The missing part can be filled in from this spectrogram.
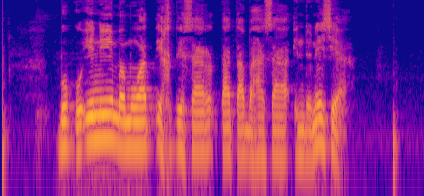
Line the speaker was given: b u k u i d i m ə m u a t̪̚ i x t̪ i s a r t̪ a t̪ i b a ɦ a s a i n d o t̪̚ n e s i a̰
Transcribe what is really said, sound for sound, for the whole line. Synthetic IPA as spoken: b u k u i n i m ə m u a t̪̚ i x t̪ i s a r t̪ a t̪ a b a ɦ a s a i n d o n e s i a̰

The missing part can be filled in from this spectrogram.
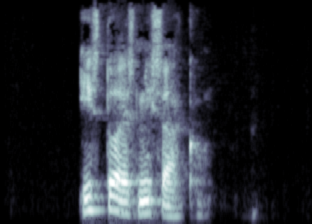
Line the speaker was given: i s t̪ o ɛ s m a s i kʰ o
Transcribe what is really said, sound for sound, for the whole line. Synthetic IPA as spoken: i s t̪ o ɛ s m i s a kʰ o

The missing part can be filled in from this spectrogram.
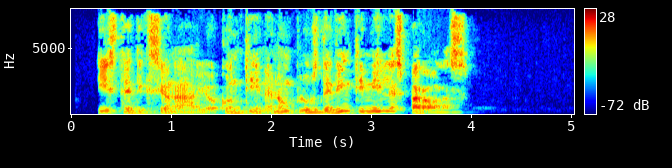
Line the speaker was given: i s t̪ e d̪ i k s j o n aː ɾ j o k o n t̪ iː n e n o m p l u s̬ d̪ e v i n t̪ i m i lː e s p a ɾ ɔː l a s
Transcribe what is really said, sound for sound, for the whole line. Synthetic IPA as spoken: i s t̪ e d̪ i k s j o n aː ɾ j o k o n t̪ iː n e n o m p l u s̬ d̪ e v i n t̪ i m i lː e s p a ɾ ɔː l a s

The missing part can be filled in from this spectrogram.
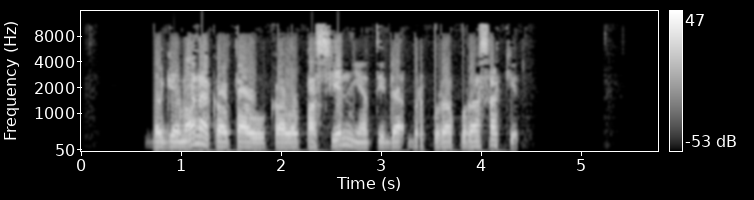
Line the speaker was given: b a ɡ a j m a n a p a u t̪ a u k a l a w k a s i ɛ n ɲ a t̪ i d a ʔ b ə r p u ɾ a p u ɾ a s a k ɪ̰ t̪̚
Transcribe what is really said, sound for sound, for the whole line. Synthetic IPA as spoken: b a ɡ a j m a n a k a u t̪ a u k a l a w p a s i ɛ n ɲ a t̪ i d a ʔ b ə r p u ɾ a p u ɾ a s a k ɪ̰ t̪̚

